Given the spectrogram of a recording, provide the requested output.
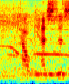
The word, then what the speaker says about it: Cal Kestis: Cal Kestis, is that how you say it?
